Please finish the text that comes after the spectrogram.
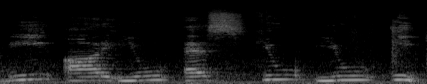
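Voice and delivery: letters spelled out slowly one by one; slow spelling. Shown as a demonstration. Teacher spelling the word slowly for students. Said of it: "spelling out the word".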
